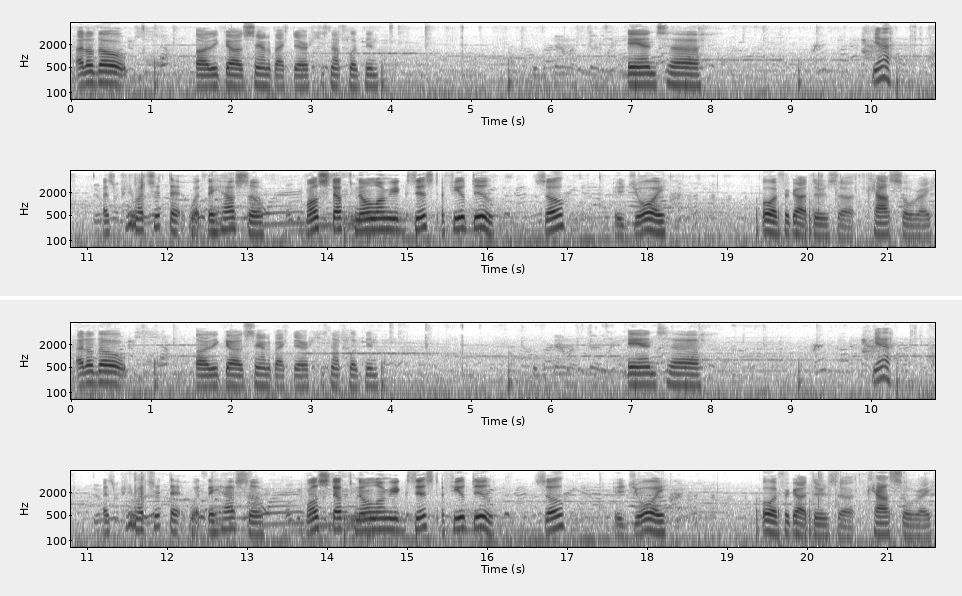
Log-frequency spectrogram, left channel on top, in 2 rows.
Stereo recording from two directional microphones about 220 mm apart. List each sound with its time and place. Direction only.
0.0 s speech: 10° left (ahead or behind)
7.0 s speech: 10° left (ahead or behind)
10.0 s speech: 10° left (ahead or behind)
19.4 s speech: 5° left (ahead or behind)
